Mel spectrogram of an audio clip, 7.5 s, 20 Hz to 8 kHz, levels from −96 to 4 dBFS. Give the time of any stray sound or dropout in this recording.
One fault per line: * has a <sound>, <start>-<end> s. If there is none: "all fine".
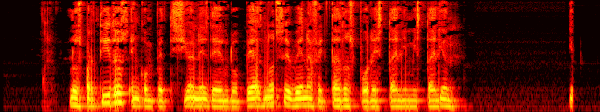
all fine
